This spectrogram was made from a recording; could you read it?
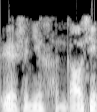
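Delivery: ordinary delivery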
